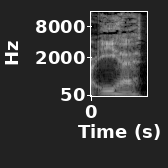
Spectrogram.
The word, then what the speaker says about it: Iha: First guitar, I'm picking James Iha from Smashing Pumpkins, or Iha, depending on which way you want to pronounce it.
